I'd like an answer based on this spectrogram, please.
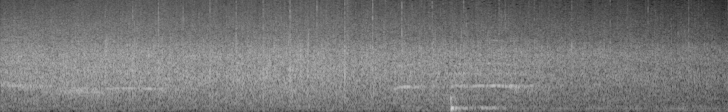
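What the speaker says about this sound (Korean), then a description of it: "하나님 앞에 박수 한번 해올리지요" Sustained applause from a large crowd at a religious assembly in New York, steady and dense clapping throughout that tapers slightly toward the end, with no talking over it.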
